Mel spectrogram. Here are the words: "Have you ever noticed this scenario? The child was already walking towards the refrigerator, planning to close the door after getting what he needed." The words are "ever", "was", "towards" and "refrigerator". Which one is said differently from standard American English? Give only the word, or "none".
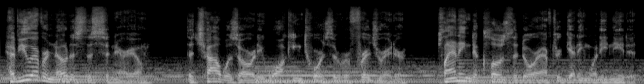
none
